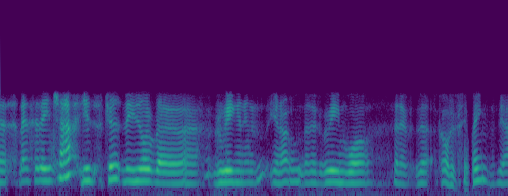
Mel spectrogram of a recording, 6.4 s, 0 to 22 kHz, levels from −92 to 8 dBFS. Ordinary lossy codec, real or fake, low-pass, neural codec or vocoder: Opus, 24 kbps; fake; 3.6 kHz; codec, 16 kHz in and 24 kHz out, 0.4 kbps, LongCat-Audio-Codec, four codebook decoder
